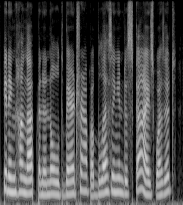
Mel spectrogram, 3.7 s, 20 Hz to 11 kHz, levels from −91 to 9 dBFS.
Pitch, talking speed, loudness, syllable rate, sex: 215 Hz, 230 wpm, -17 LUFS, 5.3 syllables/s, female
